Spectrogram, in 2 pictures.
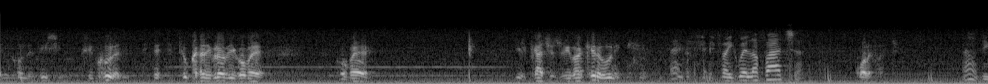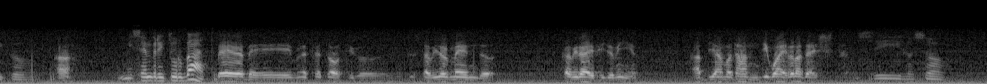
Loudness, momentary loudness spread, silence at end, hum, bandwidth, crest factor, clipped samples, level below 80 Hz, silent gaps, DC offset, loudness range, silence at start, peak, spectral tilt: -28 LUFS; 18 LU; 0 s; none; 11 kHz; 18 dB; under 0.1%; -44 dBFS; none; 2%; 4 LU; 0 s; -12 dBFS; -7 dB/octave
